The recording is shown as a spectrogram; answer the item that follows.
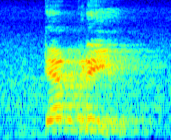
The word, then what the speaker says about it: debris: Another word is debris, D-B-R-I-S, debris. Debris means ruins, the scattered ruins, debris. So, what is the spelling of debris? D-B-R-I-S, and S remains unaccented, inarticulated, and unpronounced.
